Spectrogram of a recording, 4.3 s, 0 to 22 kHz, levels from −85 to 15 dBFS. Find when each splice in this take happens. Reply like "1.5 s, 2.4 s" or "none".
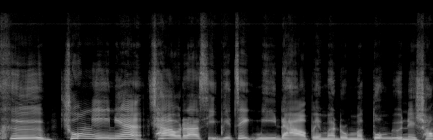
1.5 s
